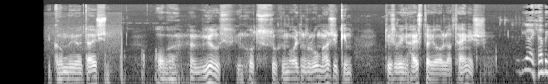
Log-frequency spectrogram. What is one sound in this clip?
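A man talks close by in a low, calm voice.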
